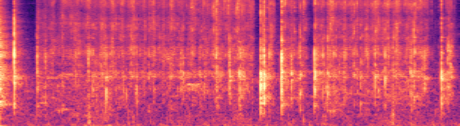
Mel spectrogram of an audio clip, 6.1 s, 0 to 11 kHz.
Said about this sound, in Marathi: ते 1 चमचा ही साखर झालेली ती आपल्याला ह्याच्यात मिक्स करून घ्यायची.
